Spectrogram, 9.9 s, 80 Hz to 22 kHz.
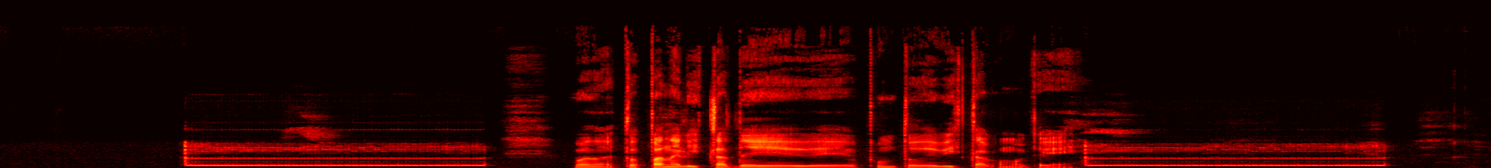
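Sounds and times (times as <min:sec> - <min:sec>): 
phone line ringback tones: 0:01.2 - 0:03.3, 0:07.2 - 0:09.3
speech: 0:03.8 - 0:07.3.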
